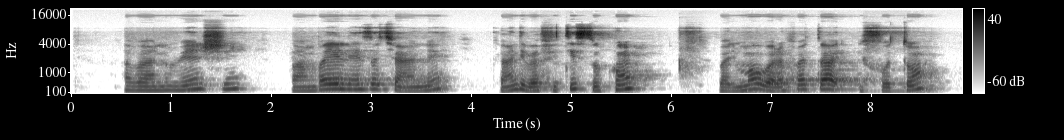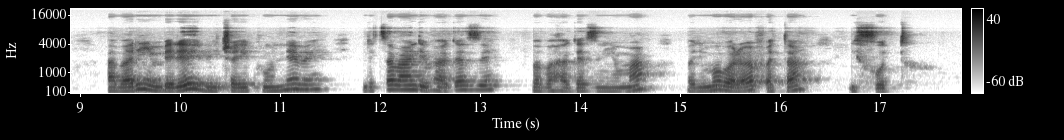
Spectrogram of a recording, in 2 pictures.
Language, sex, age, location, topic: Kinyarwanda, female, 25-35, Kigali, health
